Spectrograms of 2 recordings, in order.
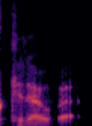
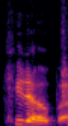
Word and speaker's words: Qdoba: It is Kedoba. Take that note, kids. Kedoba.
